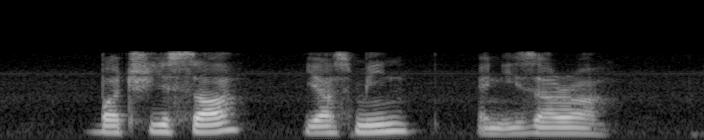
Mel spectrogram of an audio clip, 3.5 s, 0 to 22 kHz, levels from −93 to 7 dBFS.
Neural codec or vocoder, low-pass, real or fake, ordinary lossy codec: none; 5.4 kHz; real; none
